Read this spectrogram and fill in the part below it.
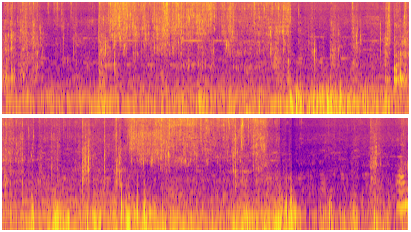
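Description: Water poured out from a container over garden plants, a steady splashing trickle and slosh running continuously for most of the stretch, with background noise throughout and a slight dip near the end.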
